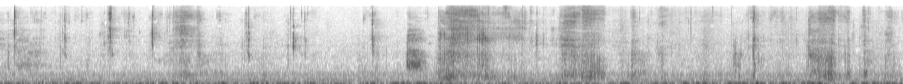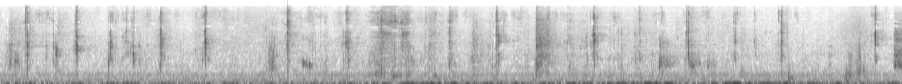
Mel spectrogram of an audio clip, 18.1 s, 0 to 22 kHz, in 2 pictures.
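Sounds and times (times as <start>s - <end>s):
chewing and crunching shellfish: 0.0s - 18.0s.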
